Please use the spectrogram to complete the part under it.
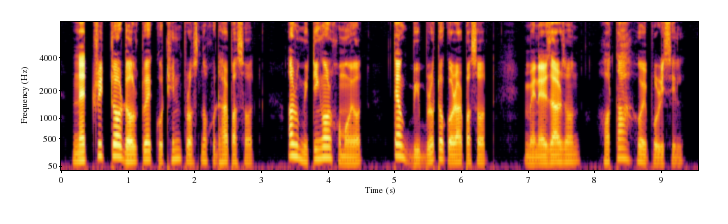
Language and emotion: Assamese, sad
